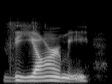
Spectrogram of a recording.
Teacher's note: so i put a y in between v an army because when your tongue goes very high for the army it should slide down and kind of make a y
